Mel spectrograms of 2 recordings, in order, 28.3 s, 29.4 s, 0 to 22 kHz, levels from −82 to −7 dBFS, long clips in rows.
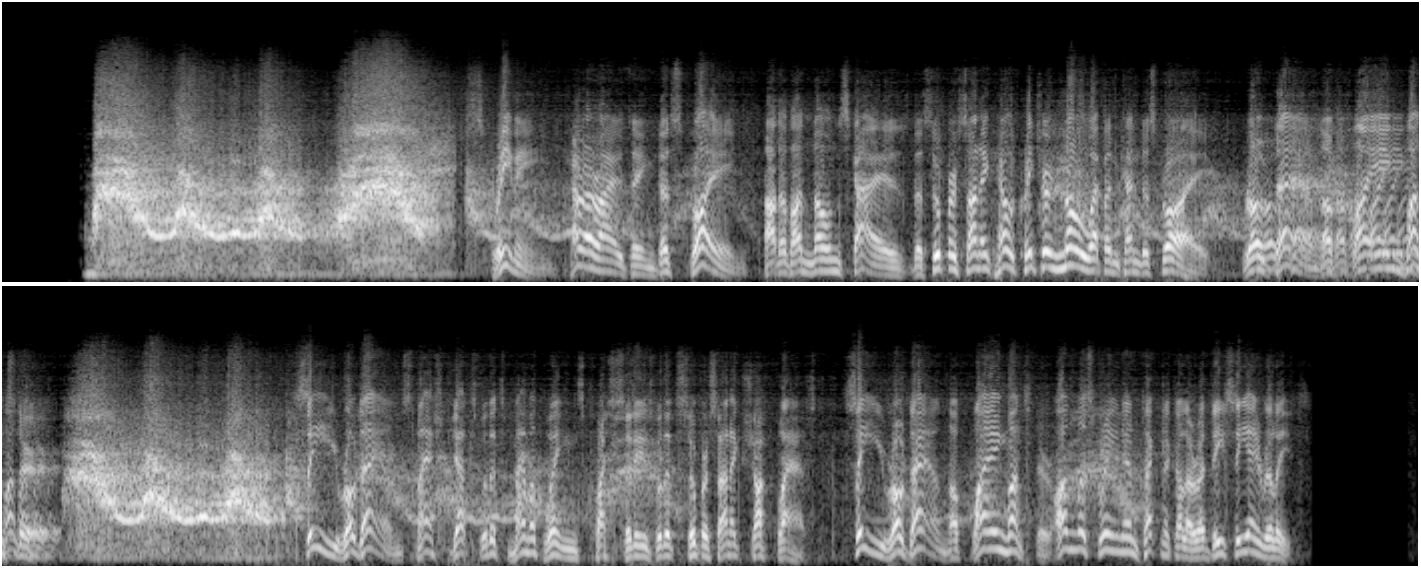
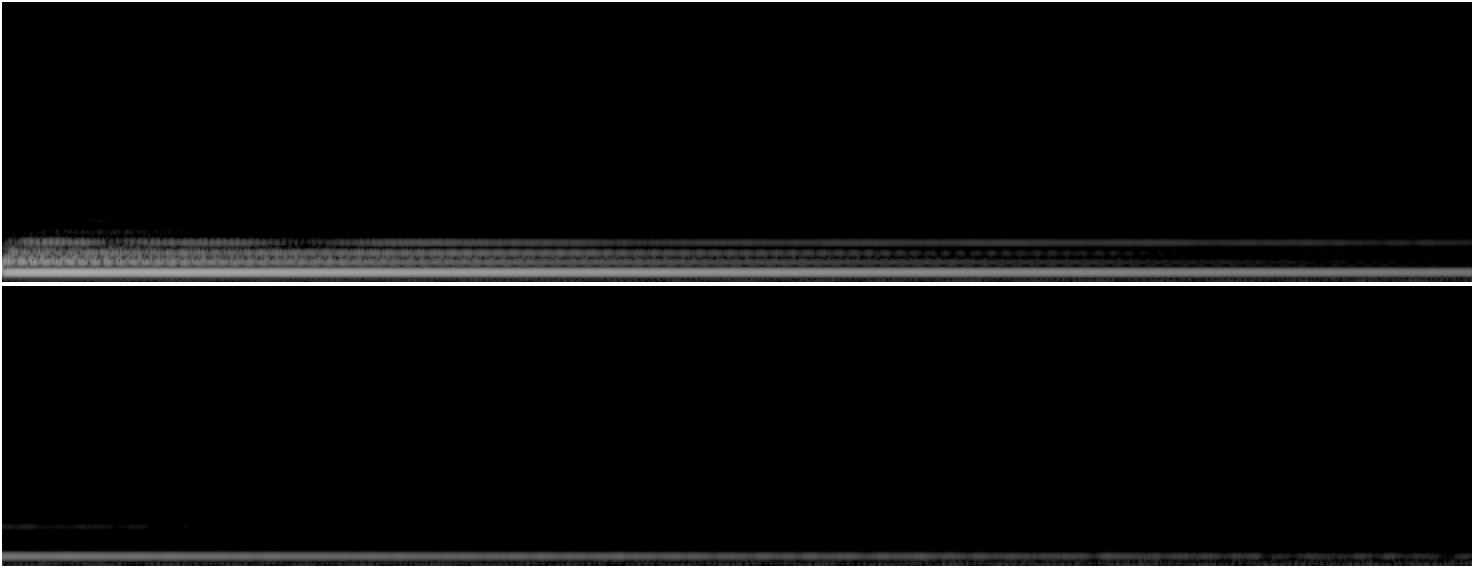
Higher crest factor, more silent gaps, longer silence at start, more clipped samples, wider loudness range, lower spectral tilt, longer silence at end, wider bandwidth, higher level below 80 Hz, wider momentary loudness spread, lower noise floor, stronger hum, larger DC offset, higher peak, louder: about the same, 16 dB vs 16 dB; neither; first, 0.8 s vs 0 s; neither; second, 6 LU vs 24 LU; second, -5 dB/octave vs -18 dB/octave; second, 1.3 s vs 3.15 s; first, 12 kHz vs 0.8 kHz; first, -58 dBFS vs -74 dBFS; second, 10 LU vs 23 LU; first, under -90 dBFS vs -71 dBFS; neither; neither; first, -2 dBFS vs -26 dBFS; first, -16 LUFS vs -41 LUFS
